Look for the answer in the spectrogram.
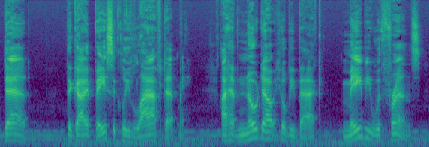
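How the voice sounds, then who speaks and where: A man's voice: lowish voice, animated, a little slow, a bit bright, slight background noise, voice pushed up. A man voicing a hot-tempered, exasperated hero of a horror story, snapping and barking his lines. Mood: tense. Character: hot-tempered narrator hero, protective, exasperated adult child.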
